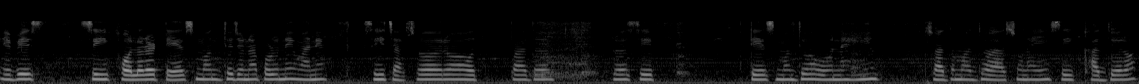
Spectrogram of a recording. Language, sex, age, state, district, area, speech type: Odia, female, 18-30, Odisha, Subarnapur, urban, spontaneous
